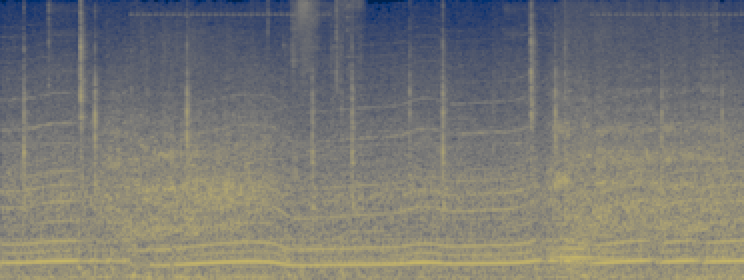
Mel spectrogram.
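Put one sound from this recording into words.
Tyres screech on wet asphalt.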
